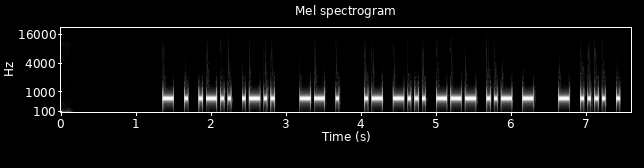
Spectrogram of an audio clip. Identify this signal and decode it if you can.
Morse code, heard as a keyed tone, about 25 wpm, 700 Hz. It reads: TELL ME ABOUT THE
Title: Sentences from Top 1600 Words 25wpm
